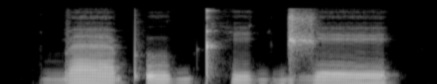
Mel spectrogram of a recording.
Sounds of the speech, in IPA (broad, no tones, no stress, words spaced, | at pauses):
bæpʼuɡ ʈʰiɡd͡ʒe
